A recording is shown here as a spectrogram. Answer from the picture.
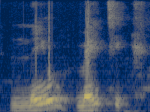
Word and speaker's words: pneumatic: But the sounds of the letter must be silent in this word. So we'll have to do the correct pronunciation according to the rules of, like as the style of British and American. We'll have to pronounce this word pneumatic.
